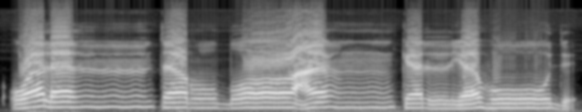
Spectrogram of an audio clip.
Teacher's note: huruf ro-nya dibaca dengan tebal karena ia huruf ro yang sukun didahului dengan fathah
